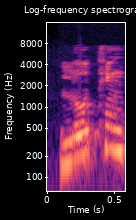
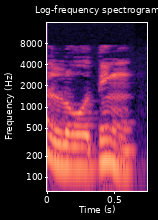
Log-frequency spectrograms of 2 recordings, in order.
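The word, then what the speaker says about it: loathing: लोथिंग कोई ना पढ़ना, इसे बोलते हैं लोदिंग।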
